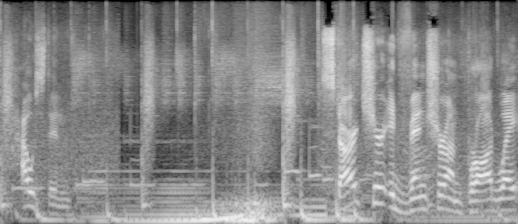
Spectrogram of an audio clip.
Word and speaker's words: Houston: They call it Soho because it's south of Houston Street, not Houston, pronounced Houston.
